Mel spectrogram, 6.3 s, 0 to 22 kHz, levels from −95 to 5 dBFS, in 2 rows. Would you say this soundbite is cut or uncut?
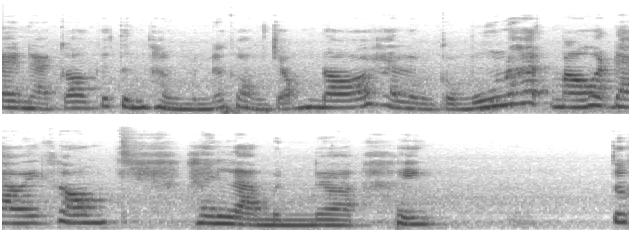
cut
